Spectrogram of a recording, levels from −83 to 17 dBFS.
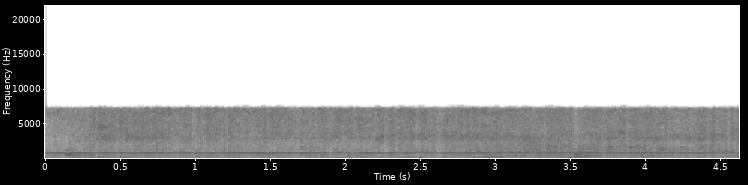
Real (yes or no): no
